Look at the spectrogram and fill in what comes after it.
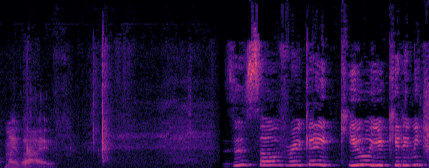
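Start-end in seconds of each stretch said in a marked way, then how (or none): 2.2-4.3 high-pitched gushing over something cute; real excited squeal-talk, pitched way up; gushing delight. Real, not acted. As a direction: gush in delighted disbelief.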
